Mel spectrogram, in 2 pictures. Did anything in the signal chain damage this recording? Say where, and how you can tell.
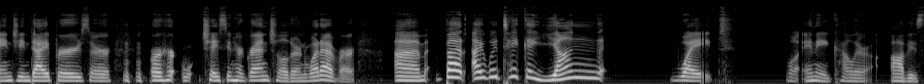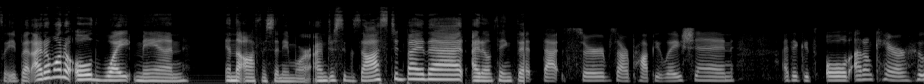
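Yes. Three brief glitches cut through the speech, at 4.64 to 4.68 s, 7.01 to 7.06 s and 13.88 to 13.90 s, each lasting 26 to 48 ms. That points to the codec and storage stage: damaged data in the compressed stream. Corrupted bytes made the decoder misread those frames, lose sync and skip ahead to the next valid frame header.

From 14.48 s to the end, the sound turns dull and boxy after a 20 ms gap. Nothing is left above 5.3 kHz, the level drops by about 5 dB, and a new noise floor sits roughly 40 dB under the speech. A sudden, lasting change in bandwidth, tone and noise at one instant suggests the recording chain likely switched its input to a poorer device, such as a headset's call profile or a different microphone.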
